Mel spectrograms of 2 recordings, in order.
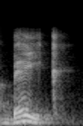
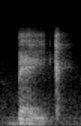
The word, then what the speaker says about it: bake: no se pronuncia ejemplo la palabra bake vemos que en dos vocales pero yo no digo baking la e no suena realmente la pronunciación basta la k entonces cuando tenemos dos vocales de la palabra pues normalmente suena como su sonido largo bake otro ejemplo sería seis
